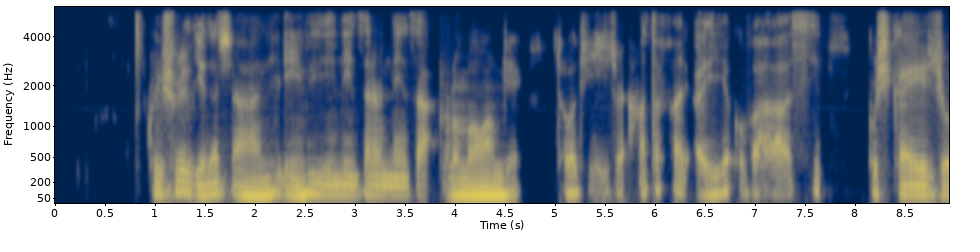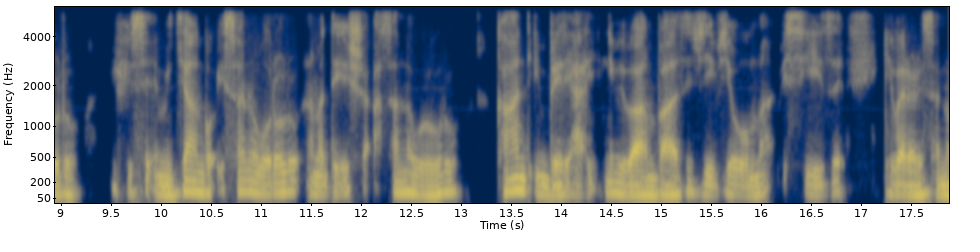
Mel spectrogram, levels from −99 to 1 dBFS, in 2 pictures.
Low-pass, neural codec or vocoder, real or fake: 5.4 kHz; codec, 16 kHz, 2 kbps, X-Codec, HuBERT features, trained on LibriSpeech; fake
